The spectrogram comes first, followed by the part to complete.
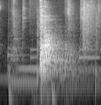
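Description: The end cap of a cardboard print-mailing tube pulled off, giving a short, loud scraping rush about a second in, over background music.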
